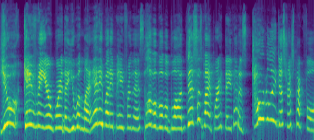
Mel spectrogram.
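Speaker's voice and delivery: very high, loud, irate yelling. Retelling how an angry customer yelled at a coworker: imitating a customer yelling. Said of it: "yelling at my coworker".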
